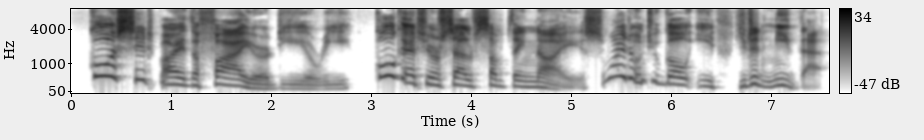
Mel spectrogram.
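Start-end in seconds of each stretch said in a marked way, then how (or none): 0.2-6.5 high, slow, mock sweet granny voice. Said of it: "the whole bullshit of".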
